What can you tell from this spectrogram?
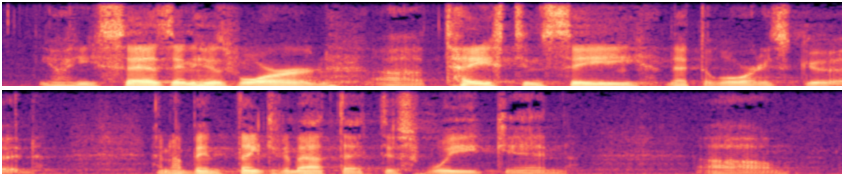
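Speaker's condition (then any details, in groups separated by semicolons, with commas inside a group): Cleft lip and palate; lip scar hidden by mustache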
